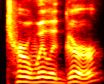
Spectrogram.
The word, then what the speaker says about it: Terwilliger: So it is in fact pronounced Terwilliger with a G, hard G.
